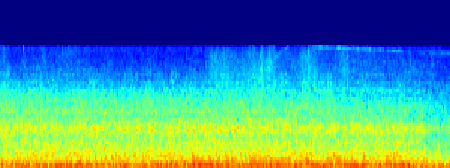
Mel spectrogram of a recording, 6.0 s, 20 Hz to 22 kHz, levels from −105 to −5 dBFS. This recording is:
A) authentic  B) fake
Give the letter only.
A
